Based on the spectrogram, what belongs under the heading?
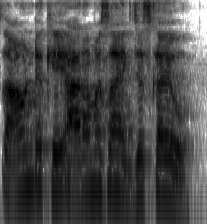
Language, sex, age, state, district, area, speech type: Sindhi, female, 30-45, Gujarat, Surat, urban, read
